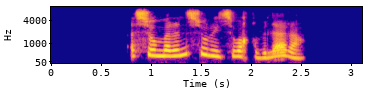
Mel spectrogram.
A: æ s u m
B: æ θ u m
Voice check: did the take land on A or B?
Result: A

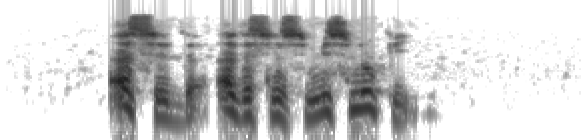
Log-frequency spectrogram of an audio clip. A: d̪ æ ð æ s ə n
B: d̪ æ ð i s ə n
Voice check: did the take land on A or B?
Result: A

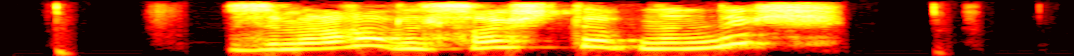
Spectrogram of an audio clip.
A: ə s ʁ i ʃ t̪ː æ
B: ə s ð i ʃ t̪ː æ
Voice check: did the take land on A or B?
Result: A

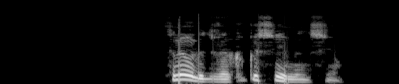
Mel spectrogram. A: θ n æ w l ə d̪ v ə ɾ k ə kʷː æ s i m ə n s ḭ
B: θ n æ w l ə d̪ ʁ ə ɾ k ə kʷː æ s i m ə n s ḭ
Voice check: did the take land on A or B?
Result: A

